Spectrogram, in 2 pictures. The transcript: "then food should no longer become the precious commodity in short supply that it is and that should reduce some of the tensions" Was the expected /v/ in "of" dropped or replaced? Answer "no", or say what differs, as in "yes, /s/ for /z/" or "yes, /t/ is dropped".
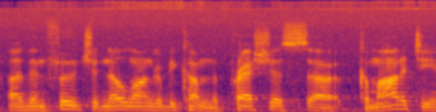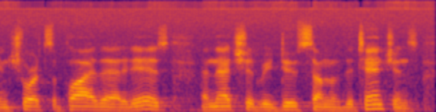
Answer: no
